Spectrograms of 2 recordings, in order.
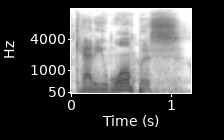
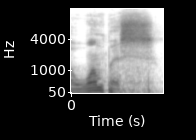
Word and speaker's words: cattywampus: i thought it was cattywampus but it's more of a whompus wampus a short u sound instead of a short o sound like pump yeah now what was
